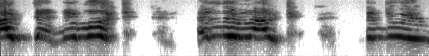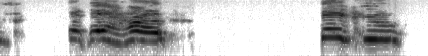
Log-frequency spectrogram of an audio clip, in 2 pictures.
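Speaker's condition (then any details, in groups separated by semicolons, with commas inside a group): Cerebral palsy; from birth, uses wheelchair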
